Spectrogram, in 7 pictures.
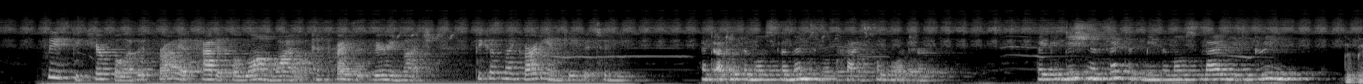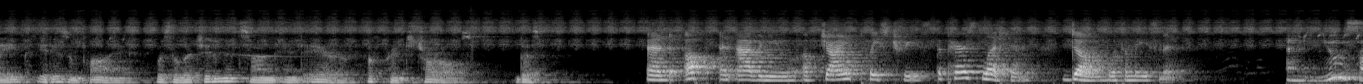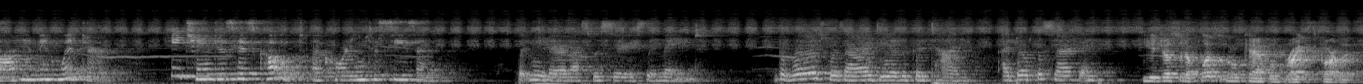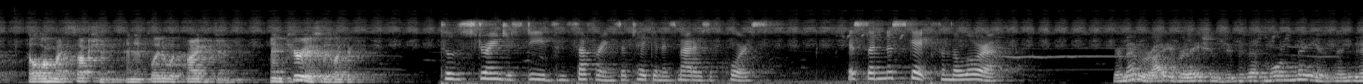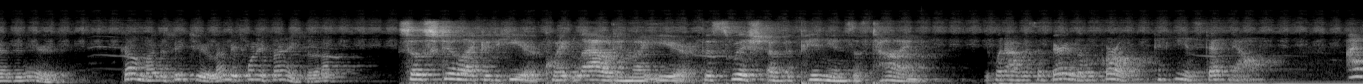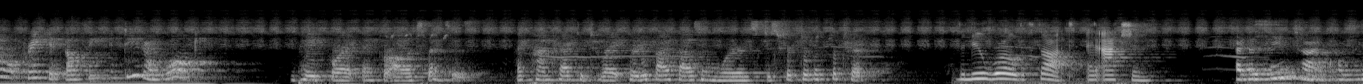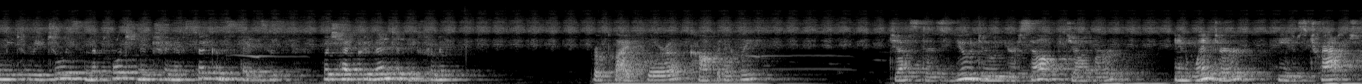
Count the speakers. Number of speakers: ten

